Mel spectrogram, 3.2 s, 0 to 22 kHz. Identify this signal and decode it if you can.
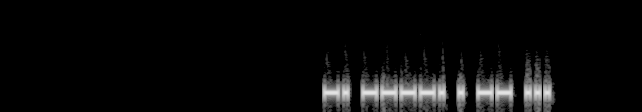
Morse code, heard as a keyed tone, about 52 wpm, 700 Hz. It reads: N9EMS
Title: USA Call Signs - 5 Characters - 50wpm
